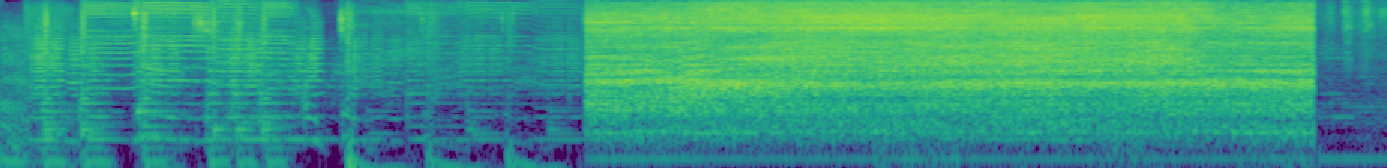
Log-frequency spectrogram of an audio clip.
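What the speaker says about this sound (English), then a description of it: "I'm going to sit here and hit this with a blow dryer for just a few minutes" A hair dryer roars on steadily at close range, drying clumpy oil-based paint, for several seconds after some brief musical tones, then cuts off abruptly near the end.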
